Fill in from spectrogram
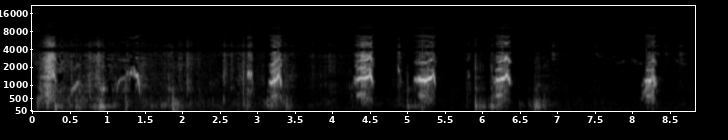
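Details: Female wood ducks, two of them, fight fiercely in a nest box on 16 May; squealing calls come in a cluster and then singly, amid rustling and knocking against the box.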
